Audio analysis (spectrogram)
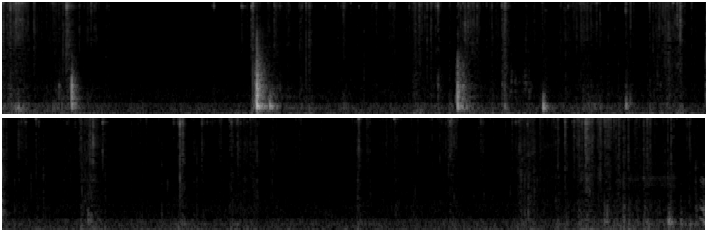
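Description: Beaded chain necklace with small seed beads, handled and untangled up close: quiet intermittent clicks, rattles and jingles of beads and links, some sharper taps, in a hushed room.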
